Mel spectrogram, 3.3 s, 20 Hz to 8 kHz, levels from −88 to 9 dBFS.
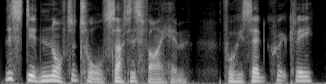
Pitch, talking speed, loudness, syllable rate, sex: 130 Hz, 200 wpm, -18 LUFS, 5.1 syllables/s, male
